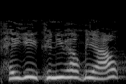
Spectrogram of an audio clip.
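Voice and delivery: high, loud shout for help; "Hey, you" called high and loud; calling up from a hole. Retold or imitated. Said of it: "and the guy shouts up".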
